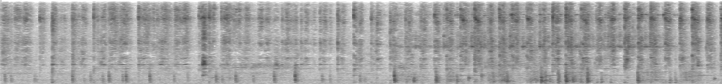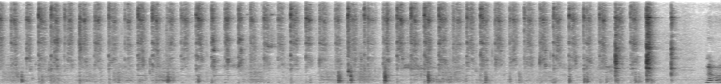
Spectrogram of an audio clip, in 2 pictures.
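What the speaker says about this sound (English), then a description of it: "Let's get a fork and whisk this together" Fork whisking ingredients in a bowl, a long run of rapid, rhythmic metal-on-bowl clicks and scrapes, close and moderately loud, with no talking.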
